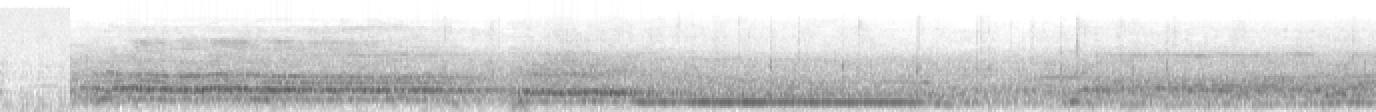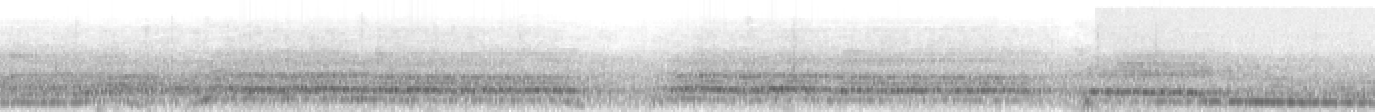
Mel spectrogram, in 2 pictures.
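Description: A large football stadium crowd sings a chant together in sustained, melodic unison, the massed voices loud and continuous with a roomy, open-air echo.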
